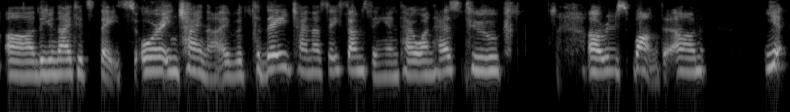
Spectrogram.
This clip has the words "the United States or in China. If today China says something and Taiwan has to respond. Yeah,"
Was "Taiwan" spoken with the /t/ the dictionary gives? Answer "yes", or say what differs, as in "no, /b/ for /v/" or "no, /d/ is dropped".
yes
